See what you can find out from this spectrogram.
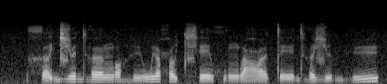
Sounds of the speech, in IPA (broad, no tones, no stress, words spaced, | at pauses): xɐ d͡ʑʏ dʱœŋɔ ɦywyħu t͡ɕʰexʷɪŋʷeʕœ tedʱœʑy bʱy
